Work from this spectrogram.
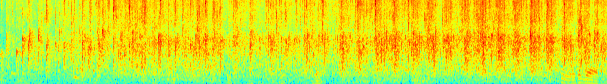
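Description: Audience clapping at a college Q&A event at Alva's College, Moodbidri, continuous dense applause throughout, loud and near, with some voices and a faint tonal sound underneath.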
